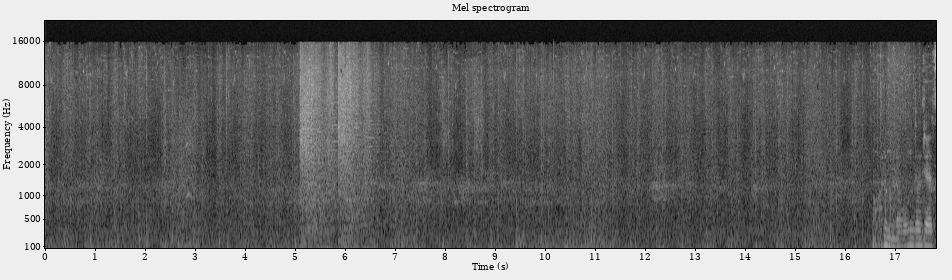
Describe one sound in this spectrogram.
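A horse gallops over rough ground.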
